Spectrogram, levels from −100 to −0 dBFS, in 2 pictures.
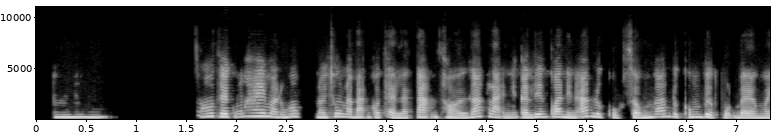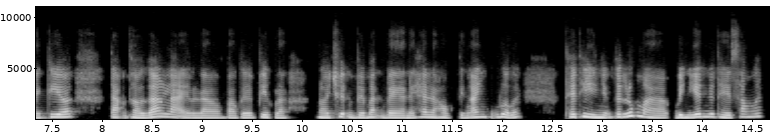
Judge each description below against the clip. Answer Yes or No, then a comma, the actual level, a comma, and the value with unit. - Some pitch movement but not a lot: Yes, average, 3.7 semitones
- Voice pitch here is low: No, high, 230 Hz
